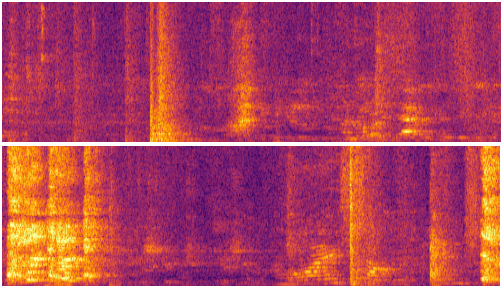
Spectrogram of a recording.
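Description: A young girl hits drums and cymbals.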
